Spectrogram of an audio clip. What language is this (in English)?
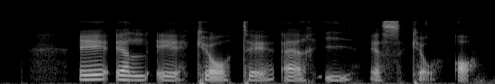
Swedish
